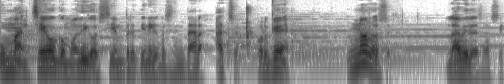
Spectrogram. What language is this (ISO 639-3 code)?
spa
